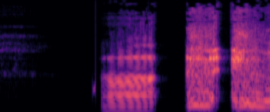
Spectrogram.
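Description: A man clears his throat with a low voiced 'ahem' about halfway through, then gives two sharp coughs in quick succession near the end.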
